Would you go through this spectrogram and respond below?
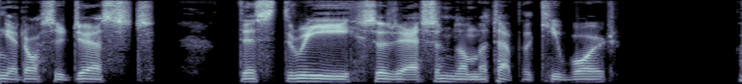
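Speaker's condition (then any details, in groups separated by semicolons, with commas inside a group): Cerebral palsy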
